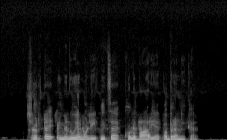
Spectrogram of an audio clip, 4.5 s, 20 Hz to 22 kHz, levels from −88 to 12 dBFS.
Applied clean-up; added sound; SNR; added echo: neural mask model Resemble Enhance denoiser.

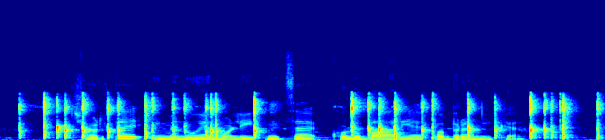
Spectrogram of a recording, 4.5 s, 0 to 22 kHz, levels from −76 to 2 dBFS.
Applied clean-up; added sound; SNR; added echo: none; Clapping; -3 dB; none.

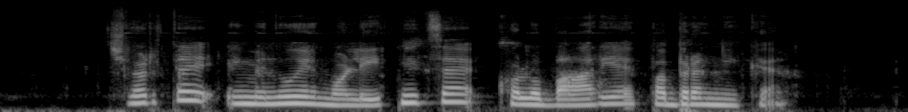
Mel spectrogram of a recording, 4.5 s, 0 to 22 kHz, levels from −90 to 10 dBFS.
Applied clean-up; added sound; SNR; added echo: neural mask model DeepFilterNet 3.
